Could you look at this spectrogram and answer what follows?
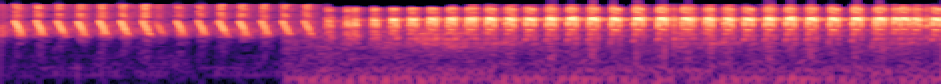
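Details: White-rumped shama training master with tembakan rapat fills: crisp, evenly repeated high notes that merge into a loud, fast, ringing rattle.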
